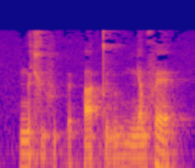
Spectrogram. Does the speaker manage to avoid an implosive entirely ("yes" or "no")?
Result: yes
